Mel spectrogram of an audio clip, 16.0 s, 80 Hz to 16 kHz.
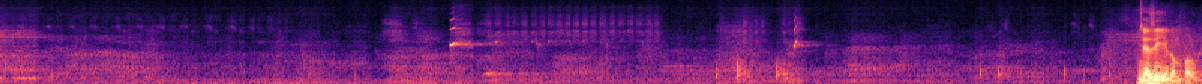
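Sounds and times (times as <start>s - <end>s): marker squeaking on whiteboard: 0.0s - 8.9s, 9.5s - 10.9s, 13.0s - 15.2s
marker scratching on whiteboard: 0.0s - 10.8s, 13.0s - 15.1s
marker tip tapping: 9.5s - 10.7s.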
